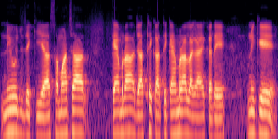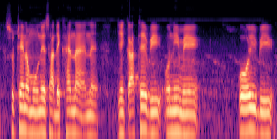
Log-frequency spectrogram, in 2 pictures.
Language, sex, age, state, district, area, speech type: Sindhi, male, 45-60, Uttar Pradesh, Lucknow, urban, spontaneous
